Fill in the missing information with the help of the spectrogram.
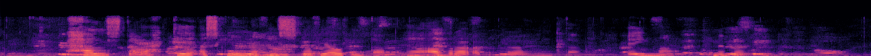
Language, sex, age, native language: Icelandic, female, 18-19, Icelandic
